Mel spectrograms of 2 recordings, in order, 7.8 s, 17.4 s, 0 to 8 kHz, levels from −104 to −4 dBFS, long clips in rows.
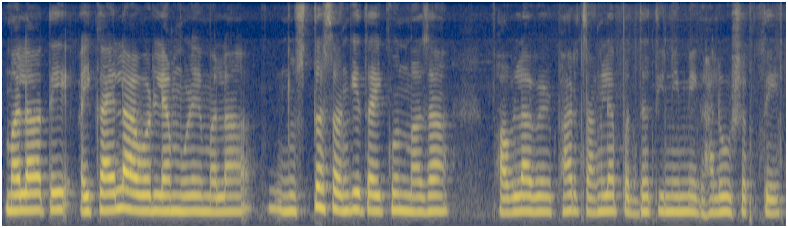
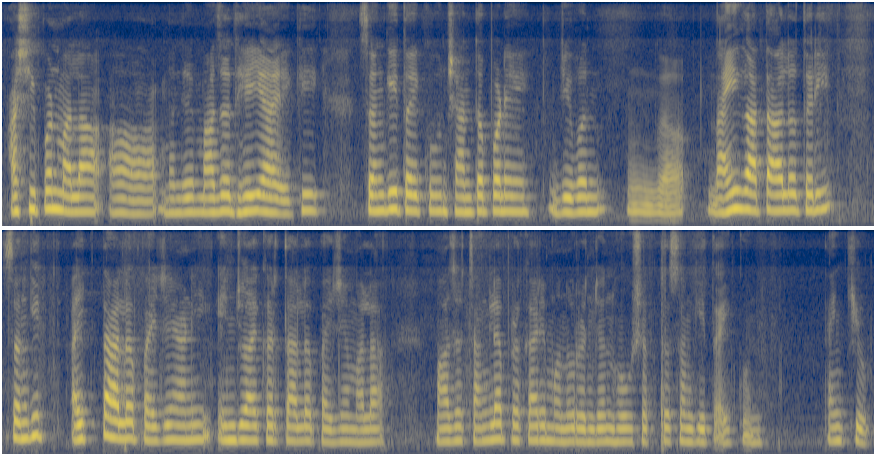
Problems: background sounds at intervals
